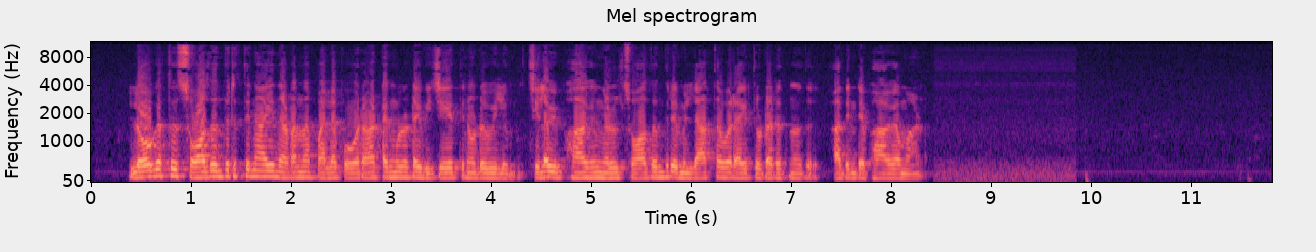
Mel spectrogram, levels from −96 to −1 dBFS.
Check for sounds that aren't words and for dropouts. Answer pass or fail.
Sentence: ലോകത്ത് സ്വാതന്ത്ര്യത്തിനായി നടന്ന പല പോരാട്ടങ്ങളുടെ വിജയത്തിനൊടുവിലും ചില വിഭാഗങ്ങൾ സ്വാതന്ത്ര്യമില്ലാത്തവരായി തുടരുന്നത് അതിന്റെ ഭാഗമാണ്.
pass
